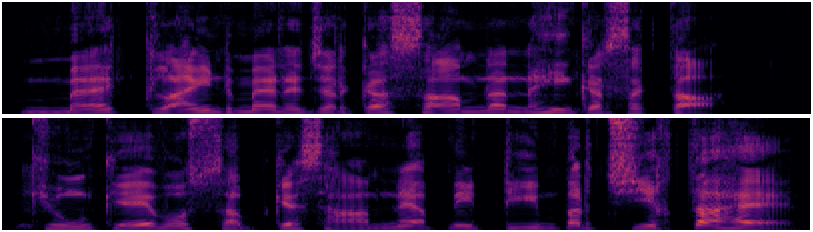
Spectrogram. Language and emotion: Urdu, disgusted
